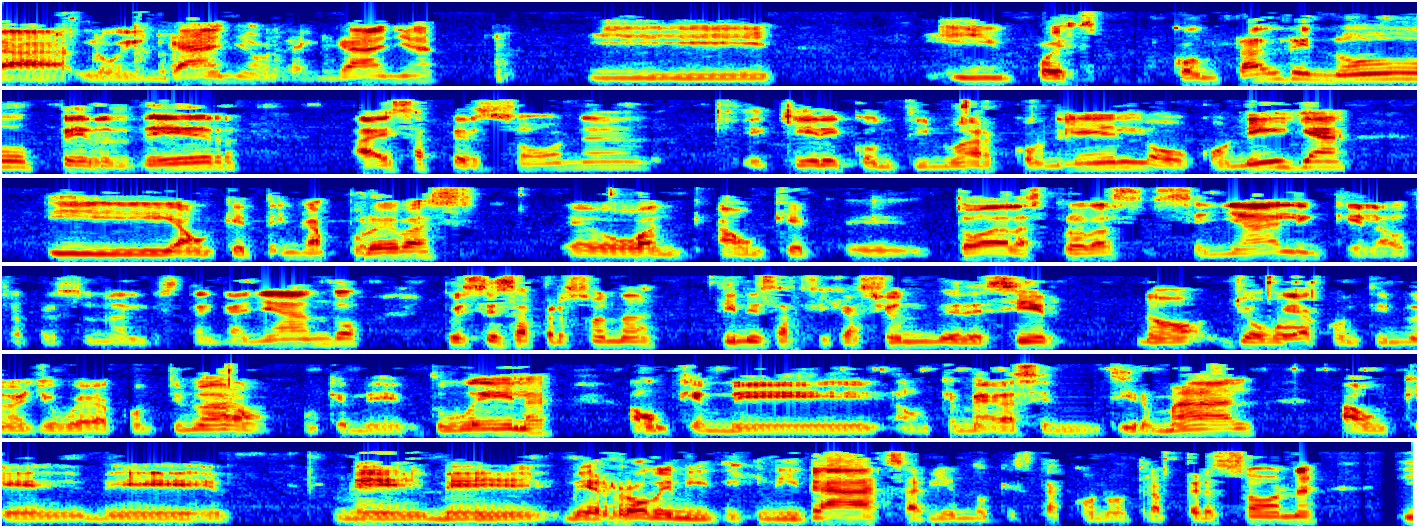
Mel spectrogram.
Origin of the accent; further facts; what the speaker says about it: Mexico; seguimos siendo los mexicanos, esos mexicanos que nos dejamos engañar, que nos dejamos manipular.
